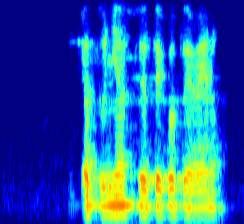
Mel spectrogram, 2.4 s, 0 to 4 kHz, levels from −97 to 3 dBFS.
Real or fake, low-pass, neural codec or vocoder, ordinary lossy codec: real; 3.6 kHz; none; Opus, 32 kbps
